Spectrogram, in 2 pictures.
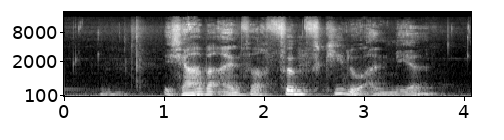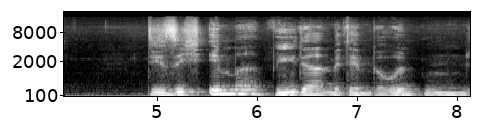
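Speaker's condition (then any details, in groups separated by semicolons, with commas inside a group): Parkinson's disease; exercise as ongoing therapy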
